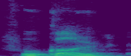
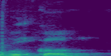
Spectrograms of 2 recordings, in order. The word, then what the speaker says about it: Foucault: Foucault. फिर से बोलना. Foucault. Or actually, wait, it's a French guy, no? हो गया ना. Foucault.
